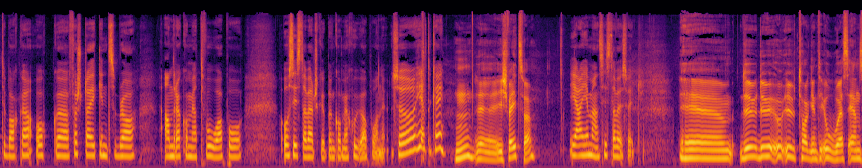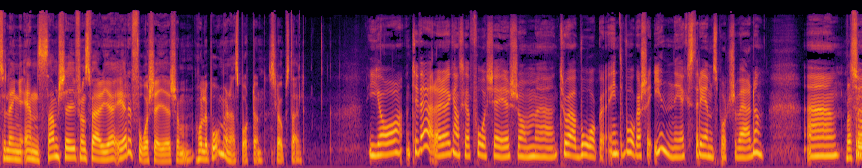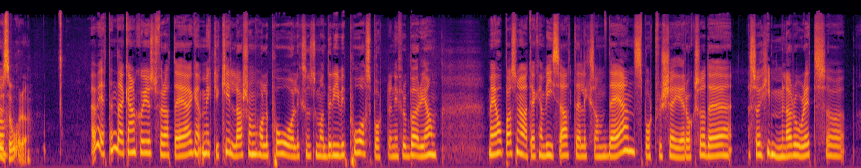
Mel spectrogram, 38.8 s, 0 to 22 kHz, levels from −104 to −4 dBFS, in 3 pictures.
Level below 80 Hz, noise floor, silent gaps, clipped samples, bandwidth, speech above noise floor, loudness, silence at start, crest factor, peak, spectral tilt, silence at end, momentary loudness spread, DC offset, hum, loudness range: -56 dBFS; -52 dBFS; none; under 0.1%; 17 kHz; 30 dB; -21 LUFS; 0 s; 18 dB; -4 dBFS; -4 dB/octave; 0.25 s; 9 LU; under 0.1%; none; 4 LU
